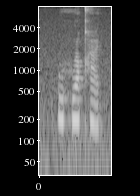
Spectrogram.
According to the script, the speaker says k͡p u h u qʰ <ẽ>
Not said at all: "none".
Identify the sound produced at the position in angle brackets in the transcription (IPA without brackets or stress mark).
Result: ẽ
